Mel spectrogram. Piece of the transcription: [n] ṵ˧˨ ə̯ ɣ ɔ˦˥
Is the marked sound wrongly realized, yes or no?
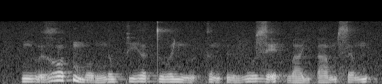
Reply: yes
